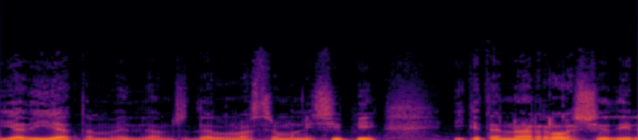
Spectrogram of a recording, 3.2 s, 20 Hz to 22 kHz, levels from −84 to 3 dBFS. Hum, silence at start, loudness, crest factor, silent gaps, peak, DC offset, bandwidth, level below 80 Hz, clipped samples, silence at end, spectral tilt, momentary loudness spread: none; 0 s; -30 LUFS; 16 dB; none; -12 dBFS; under 0.1%; 14 kHz; -40 dBFS; under 0.1%; 0 s; -6 dB/octave; 9 LU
